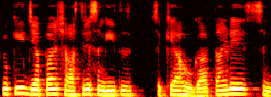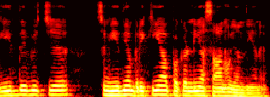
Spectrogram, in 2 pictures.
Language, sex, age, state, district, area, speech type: Punjabi, male, 30-45, Punjab, Fatehgarh Sahib, rural, spontaneous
